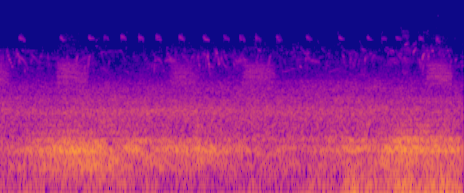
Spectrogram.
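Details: A juvenile female Reed Bunting, with a male nearby at Elmley Nature Reserve, begs for food with thin, high notes repeated about three times a second, partly masked by rain drumming on a car roof and a low engine rumble.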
